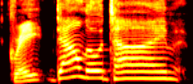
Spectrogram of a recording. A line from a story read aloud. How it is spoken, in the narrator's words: Paige yelled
